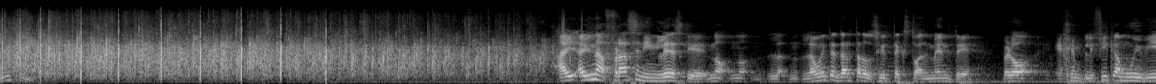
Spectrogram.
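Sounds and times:
audience applause: 0.0s - 5.9s
speech: 5.6s - 11.5s.

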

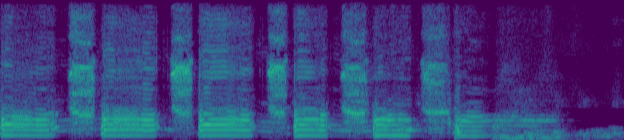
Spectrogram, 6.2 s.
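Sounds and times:
shofar being blown: 0.0s - 5.7s.

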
